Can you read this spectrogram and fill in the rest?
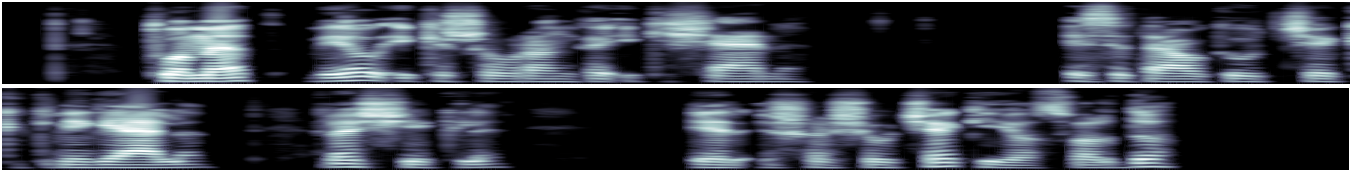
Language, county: Lithuanian, Šiauliai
